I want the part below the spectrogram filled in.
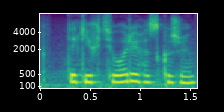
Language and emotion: Russian, neutral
